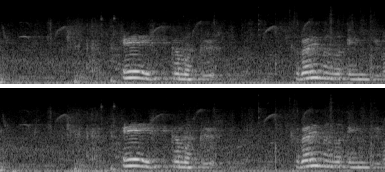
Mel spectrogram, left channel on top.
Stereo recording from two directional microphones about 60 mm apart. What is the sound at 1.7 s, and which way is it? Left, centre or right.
Speech, centre.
